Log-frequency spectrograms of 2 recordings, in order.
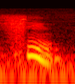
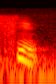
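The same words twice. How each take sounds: First: The tone is high and level. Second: The tone falls sharply.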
